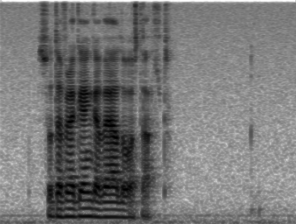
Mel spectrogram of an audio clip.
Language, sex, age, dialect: Faroese, male, 36-60, Suðurstreymoy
